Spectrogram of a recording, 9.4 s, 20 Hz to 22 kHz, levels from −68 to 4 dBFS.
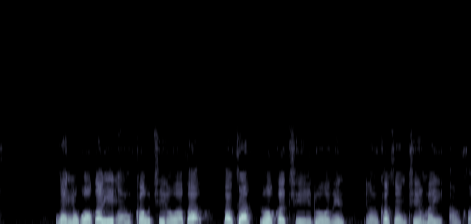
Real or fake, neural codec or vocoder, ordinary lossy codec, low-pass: fake; autoencoder, 22.05 kHz, a latent of 192 numbers a frame, VITS, trained on one speaker; none; 9.9 kHz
